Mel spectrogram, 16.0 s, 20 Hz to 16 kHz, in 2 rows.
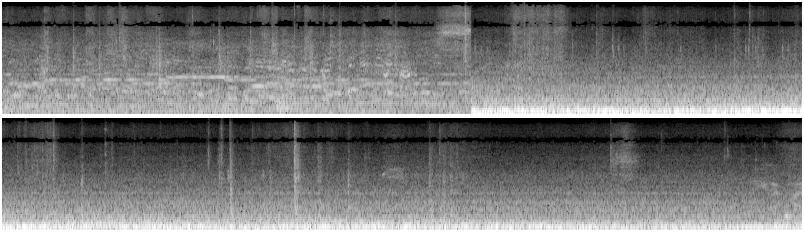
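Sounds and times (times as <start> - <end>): road noise: 0.0 - 16.0
van engine rumble: 4.6 - 16.0.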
